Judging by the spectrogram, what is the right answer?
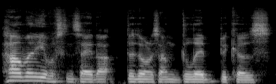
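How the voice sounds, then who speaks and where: A man's voice: medium pitch, quick pace. A man with a Manchester accent hosting a football podcast, chatting casually and laughing through his stories. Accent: Mancunian. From Manchester, England. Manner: animated, laughs while telling stories. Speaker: podcast host. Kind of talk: casual chat.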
